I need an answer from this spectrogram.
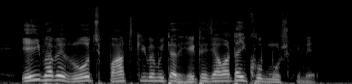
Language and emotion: Bengali, disgusted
